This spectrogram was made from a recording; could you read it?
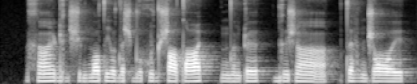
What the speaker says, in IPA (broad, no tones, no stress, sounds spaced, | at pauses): x ãː ɪ̯ ɖ ɛ ɡ ʃ ɨ ɡ n̪ ɔ t i ʊ̯ d a ʃ d o x u d ʃ e ə̯ tˤ o ɪ̯ | n d ã ɡ ʈ ɘ | ɡ ɨː ʃ ãː | t ɛ v n d͡ʒ ɔː ɪ̯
